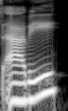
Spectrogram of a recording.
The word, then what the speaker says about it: Abbey: My name is Abby. A-B-B-E-Y is how it's spelled.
